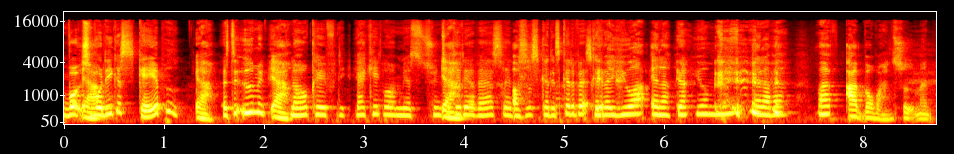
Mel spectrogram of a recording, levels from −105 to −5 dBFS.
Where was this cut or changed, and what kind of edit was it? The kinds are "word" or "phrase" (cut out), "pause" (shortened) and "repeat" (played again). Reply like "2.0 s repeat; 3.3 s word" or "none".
2.8 s pause; 3.2 s word; 4.9 s phrase; 5.8 s word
